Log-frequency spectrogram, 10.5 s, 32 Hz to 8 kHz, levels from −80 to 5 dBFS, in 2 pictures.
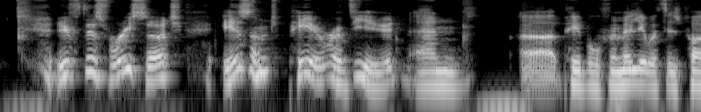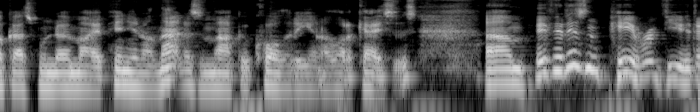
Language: English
